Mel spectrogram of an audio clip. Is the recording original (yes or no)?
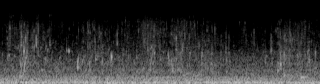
yes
